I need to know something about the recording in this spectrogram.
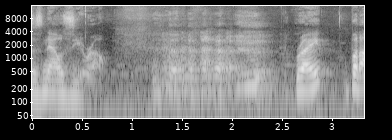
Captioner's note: audience laughs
